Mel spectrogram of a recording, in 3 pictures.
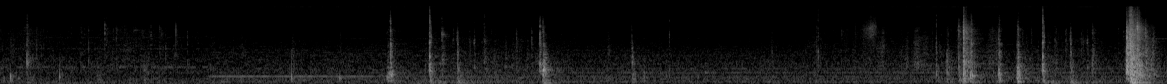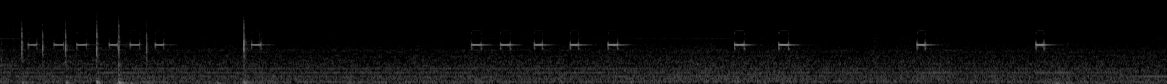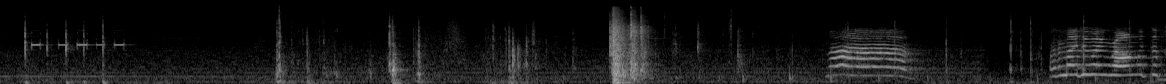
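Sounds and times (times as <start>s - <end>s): faint hum: 0.0s - 35.0s
keypad beeps: 11.6s - 13.4s, 14.1s - 14.4s, 23.6s - 24.7s.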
